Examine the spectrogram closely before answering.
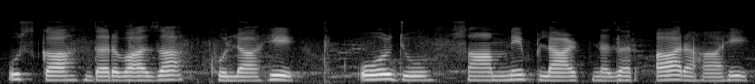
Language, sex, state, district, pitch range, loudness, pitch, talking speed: Hindi, female, Madhya Pradesh, Bhopal, 190-215 Hz, -16 LUFS, 195 Hz, 105 wpm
